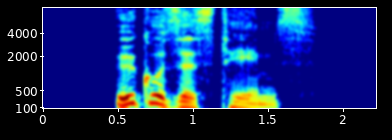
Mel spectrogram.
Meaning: genitive singular of Ökosystem
- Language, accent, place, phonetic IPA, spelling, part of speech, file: German, Germany, Berlin, [ˈøːkozʏsˌteːms], Ökosystems, noun, De-Ökosystems.ogg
